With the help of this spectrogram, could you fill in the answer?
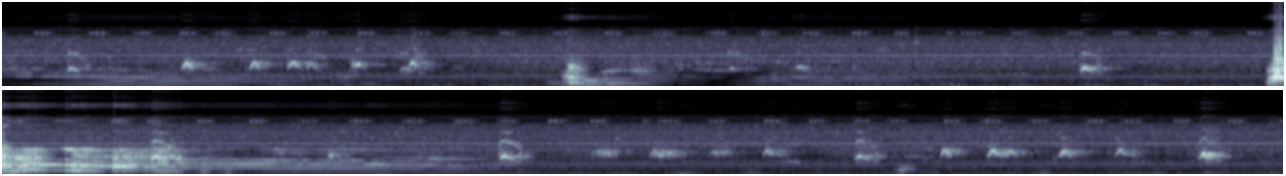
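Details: Pet dog howling: a wavering howl slides up and down, then a louder, strained howl follows with a falling harmonic tail. Short yips come in between, over a row of repeated short high electronic-sounding tones.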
